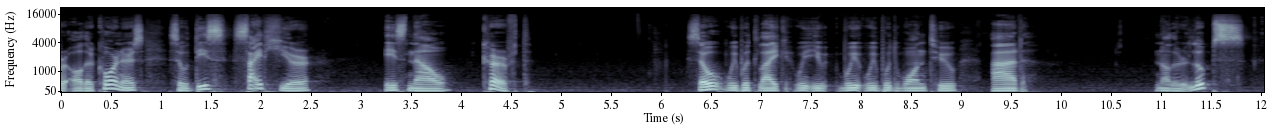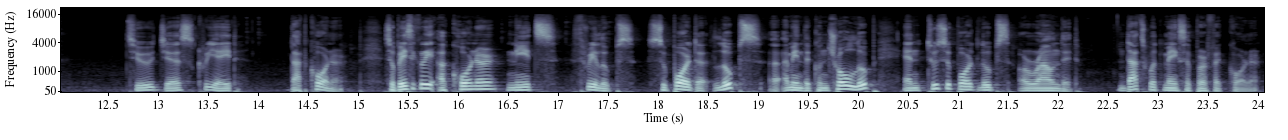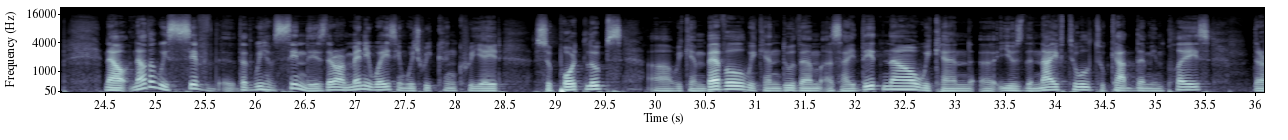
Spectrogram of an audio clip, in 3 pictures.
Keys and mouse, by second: 0.3 shift+middle click, 2.5 shift+middle click, 7.7 ctrl+r, 8.0 click, 11.4 ctrl+r, 11.8 click, 14.7 a, 16.3 alt+right click, 16.9 alt+shift+right click, 17.3 alt+shift+right click, 21.4 a, 22.2 shift+middle click, 24.1 Tab, 24.7 right click, 25.1 shift+right click, 25.5 x, 25.9 click.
